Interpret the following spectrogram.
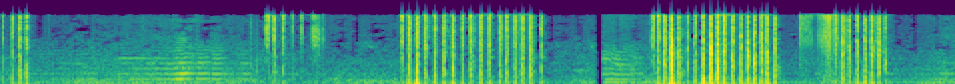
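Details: Lizard giving bursts of rapid, dry clicks that merge into a harsh buzzing rattle, each burst lasting about half a second to a second, with short quiet gaps and a faint low hum between them.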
